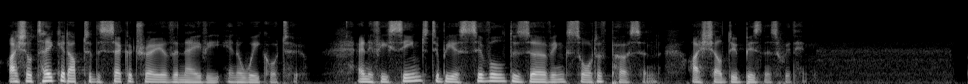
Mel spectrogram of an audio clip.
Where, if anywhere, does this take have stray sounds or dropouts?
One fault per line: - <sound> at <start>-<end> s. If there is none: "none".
none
